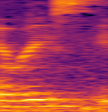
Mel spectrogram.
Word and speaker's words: Reese: Like Reese's cup, uh, Reese's like Reese's, Reese's. yeah, like Reese's.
